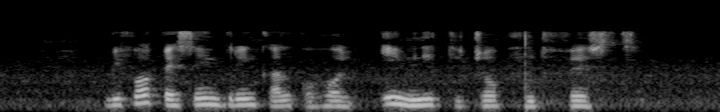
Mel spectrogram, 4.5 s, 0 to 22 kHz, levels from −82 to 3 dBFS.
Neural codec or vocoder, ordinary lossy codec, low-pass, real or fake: none; none; none; real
